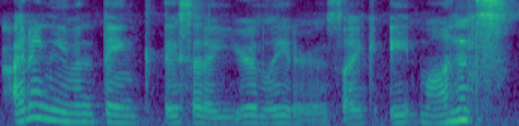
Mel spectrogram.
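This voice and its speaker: A young woman with a soft, sweet tone and a slightly low pitch, talking casually to her stream viewers as she works. She reads out their comments and answers them. The home recording carries a clear layer of background noise. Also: moderate pace. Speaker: livestreamer. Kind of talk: casual livestream chat while animating.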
